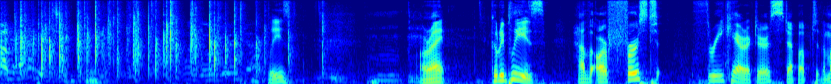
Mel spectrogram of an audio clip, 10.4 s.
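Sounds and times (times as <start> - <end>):
scattered claps for an improviser at a live improv comedy show: 0.0 - 4.2
speech: 3.4 - 4.2, 5.2 - 10.3.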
